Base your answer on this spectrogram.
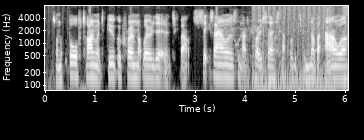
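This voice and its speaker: A man is speaking. He has a British accent. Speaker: gaming commentator. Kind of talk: gameplay commentary. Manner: mutters and gets tongue-tied; casual, many fillers.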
